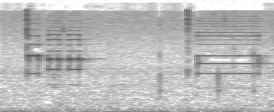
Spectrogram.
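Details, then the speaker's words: Beeping of the charger for a rechargeable deep brain stimulator implanted to treat dystonia: brief electronic tones with quiet room noise. ">> it has like a beeping noise."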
